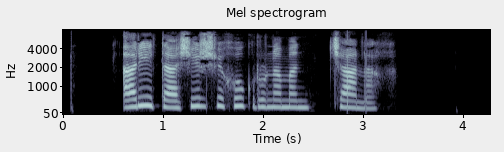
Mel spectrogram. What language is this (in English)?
Sihuas Ancash Quechua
